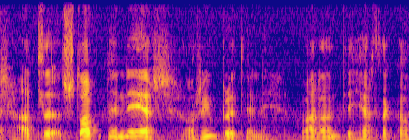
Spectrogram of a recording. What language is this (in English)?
Icelandic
